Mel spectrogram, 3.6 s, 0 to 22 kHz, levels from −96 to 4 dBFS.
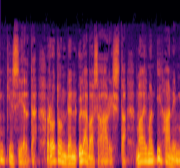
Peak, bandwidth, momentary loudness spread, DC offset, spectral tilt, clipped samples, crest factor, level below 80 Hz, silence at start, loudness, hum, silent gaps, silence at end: -2 dBFS; 11.5 kHz; 6 LU; under 0.1%; -5.5 dB/octave; under 0.1%; 16 dB; -46 dBFS; 0 s; -18 LUFS; none; none; 0 s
